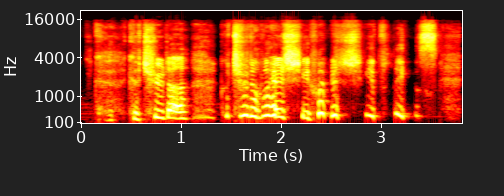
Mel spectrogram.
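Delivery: tearful, shocked, crying voice. Voicing a crying woman at her door asking where someone is: tearful shocked pleading. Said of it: "with tears on her face and shock".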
